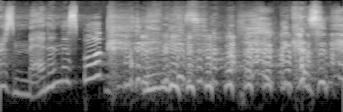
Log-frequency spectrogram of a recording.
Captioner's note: audience laughing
